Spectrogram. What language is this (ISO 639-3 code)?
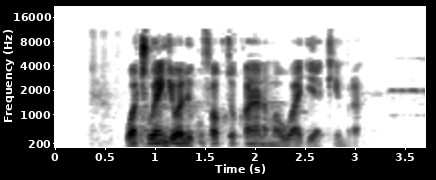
swa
